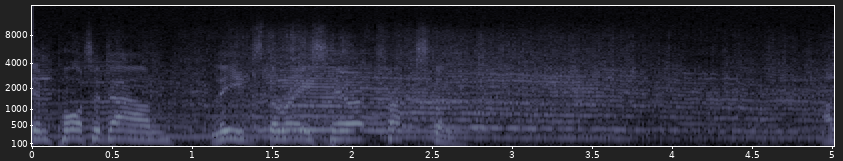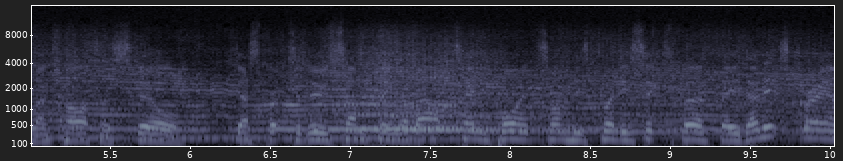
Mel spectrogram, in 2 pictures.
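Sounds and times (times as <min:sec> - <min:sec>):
racing motorcycle engines droning: 0:00.0 - 0:10.0.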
